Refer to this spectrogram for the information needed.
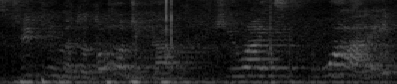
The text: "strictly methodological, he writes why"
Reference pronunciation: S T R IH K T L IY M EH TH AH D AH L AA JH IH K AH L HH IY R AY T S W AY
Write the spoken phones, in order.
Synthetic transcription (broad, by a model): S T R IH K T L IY M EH T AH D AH L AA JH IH K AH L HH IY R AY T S W AY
